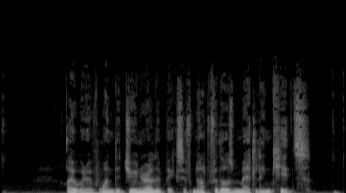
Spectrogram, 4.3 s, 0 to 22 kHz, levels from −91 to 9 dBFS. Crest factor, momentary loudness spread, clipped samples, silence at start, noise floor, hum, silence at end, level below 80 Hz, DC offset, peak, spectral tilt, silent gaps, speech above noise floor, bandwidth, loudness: 14 dB; 12 LU; under 0.1%; 0.85 s; -68 dBFS; none; 0.1 s; -64 dBFS; under 0.1%; -18 dBFS; -6.5 dB/octave; none; 37 dB; 13.5 kHz; -32 LUFS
